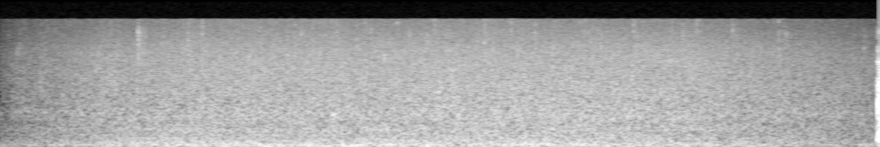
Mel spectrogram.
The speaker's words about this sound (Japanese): あ、雨。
